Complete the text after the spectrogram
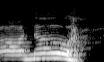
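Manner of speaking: acted sad dismay, put-on disappointment. Describing being outbid on an auction site, act out sad dismay. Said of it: "you're so sad".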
